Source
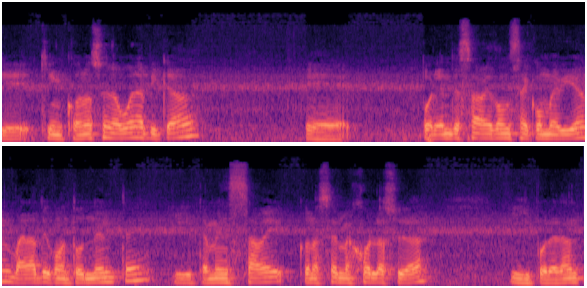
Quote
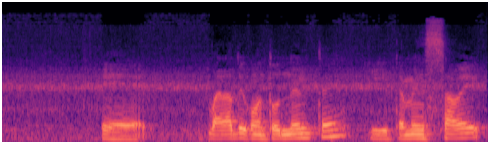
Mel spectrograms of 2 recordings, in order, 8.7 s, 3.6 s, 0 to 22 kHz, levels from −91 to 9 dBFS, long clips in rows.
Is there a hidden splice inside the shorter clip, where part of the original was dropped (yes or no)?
yes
